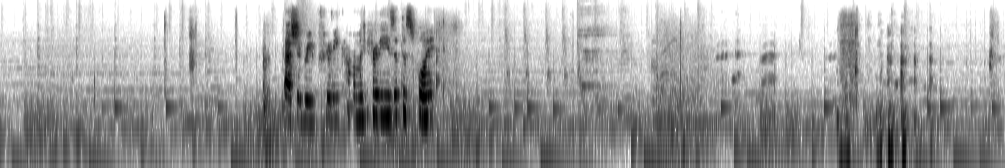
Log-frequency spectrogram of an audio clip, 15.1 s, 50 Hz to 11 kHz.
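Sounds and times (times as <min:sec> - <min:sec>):
speech: 0:04.3 - 0:06.8
toad croaking: 0:10.6 - 0:11.8
laughter: 0:12.6 - 0:14.2.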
